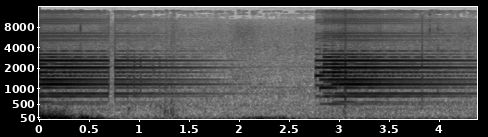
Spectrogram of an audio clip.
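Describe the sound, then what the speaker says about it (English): A bell in the Chrono Trigger video game rings with two bright chime strikes a couple of seconds apart. Each strike leaves a long, ringing tone that decays slowly over faint background hum. "Bell rings."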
